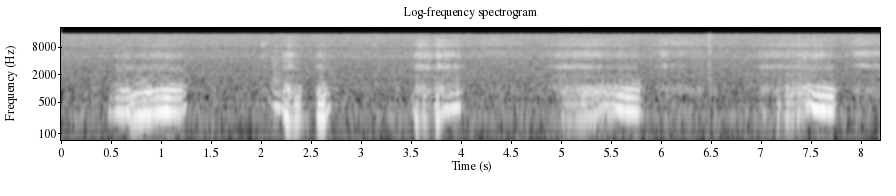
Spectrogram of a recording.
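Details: Cat snoring while sound asleep: short, wavering nasal snores in an uneven rhythm, some broken into two quick parts, with quiet pauses between them in a still room.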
